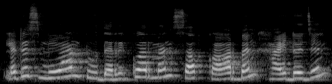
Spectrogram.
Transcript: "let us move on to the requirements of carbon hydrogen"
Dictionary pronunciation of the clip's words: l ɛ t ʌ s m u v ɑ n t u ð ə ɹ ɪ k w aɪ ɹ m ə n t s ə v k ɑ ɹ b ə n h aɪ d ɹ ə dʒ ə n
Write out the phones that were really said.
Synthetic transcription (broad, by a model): l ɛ t ʌ s m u ɑ n t u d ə ɹ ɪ k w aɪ ɹ m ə n t s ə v k ɑ ɹ b ə n h aɪ d ɹ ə dʒ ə n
